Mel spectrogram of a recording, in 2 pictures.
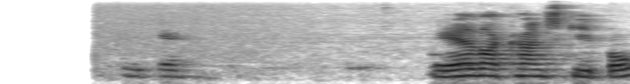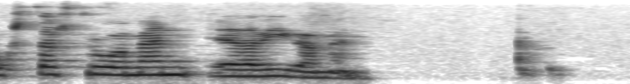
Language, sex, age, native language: Icelandic, female, 50-59, Icelandic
